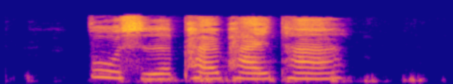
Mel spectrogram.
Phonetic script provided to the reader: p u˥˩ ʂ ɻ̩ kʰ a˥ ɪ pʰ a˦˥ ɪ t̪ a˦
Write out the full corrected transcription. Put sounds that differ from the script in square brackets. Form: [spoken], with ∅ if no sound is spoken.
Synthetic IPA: p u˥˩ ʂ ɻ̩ [pʰ] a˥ ɪ pʰ a˦˥ ɪ [t̪ʰ] a˦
